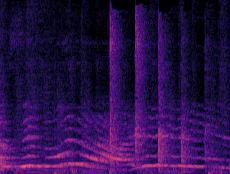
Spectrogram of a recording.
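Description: Hands clapping, with several quick claps in the second half, over a held sung or hummed tone.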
